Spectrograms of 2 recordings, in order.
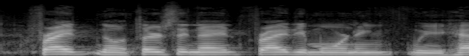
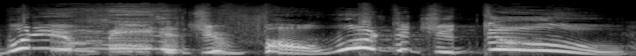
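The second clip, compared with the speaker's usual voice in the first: very high, loud, half-crying shout with a laugh in it; a shrill yelp at his friend, drawn out on the second question; alarmed outcry; 9 dB louder, slower than usual. Retold or imitated. To his friend Ben, an alarmed high shout. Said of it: "And I said".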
